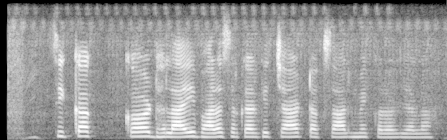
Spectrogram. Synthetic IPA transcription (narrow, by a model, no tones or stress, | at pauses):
sɪkːa | kəɖʱɐlaːibʱaːɾət̪səɾkaːɾket͡ʃaːɾʈəksaːlmẽkəɾəld͡ʒaːlaː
